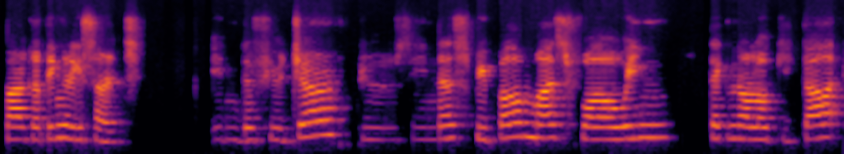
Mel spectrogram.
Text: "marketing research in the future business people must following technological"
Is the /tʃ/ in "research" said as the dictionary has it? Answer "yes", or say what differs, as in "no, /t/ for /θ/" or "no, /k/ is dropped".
yes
